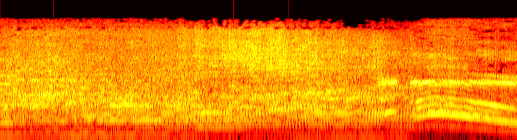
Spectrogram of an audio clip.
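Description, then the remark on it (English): Loud engines roar and rev hard as cars drag race on the street on Woodward Avenue, with a sharp rising pitch sweep near the end as a car accelerates away. A voice is faintly present underneath. “We're watching cars get squirrely here on Woodward Avenue, drag racing on the street as we do this.”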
